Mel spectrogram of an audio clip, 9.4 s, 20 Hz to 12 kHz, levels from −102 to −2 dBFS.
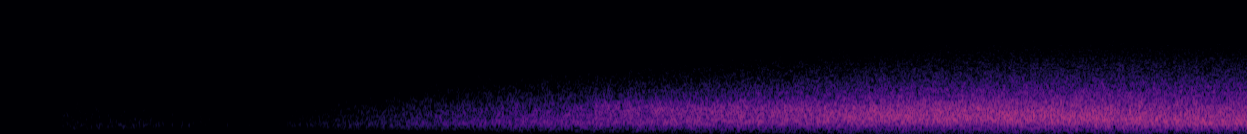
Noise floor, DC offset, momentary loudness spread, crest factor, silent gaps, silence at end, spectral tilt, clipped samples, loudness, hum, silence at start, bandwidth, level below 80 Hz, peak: under -90 dBFS; under 0.1%; 10 LU; 16 dB; none; 0 s; -6.5 dB/octave; under 0.1%; -58 LUFS; none; 3.1 s; 4.8 kHz; under -90 dBFS; -44 dBFS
